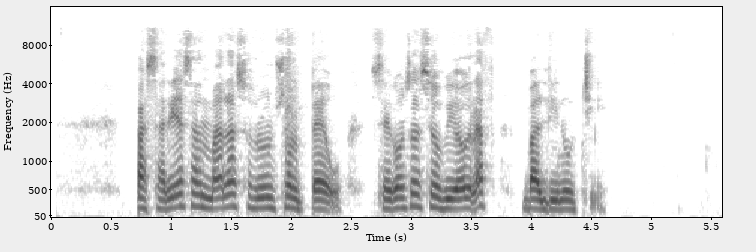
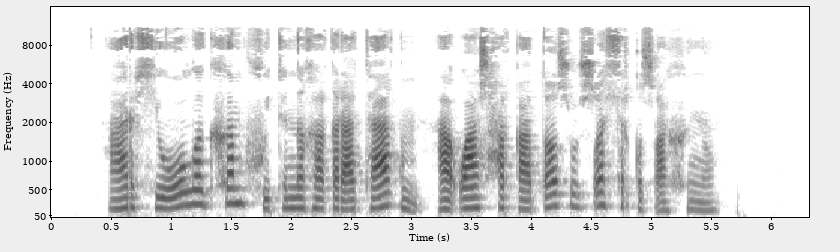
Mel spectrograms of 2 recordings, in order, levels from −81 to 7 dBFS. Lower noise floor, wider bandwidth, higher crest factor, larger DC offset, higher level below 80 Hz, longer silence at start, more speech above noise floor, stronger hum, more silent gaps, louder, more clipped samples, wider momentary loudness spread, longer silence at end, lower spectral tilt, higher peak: second, -72 dBFS vs -78 dBFS; about the same, 11.5 kHz vs 11.5 kHz; about the same, 22 dB vs 22 dB; neither; about the same, -66 dBFS vs -66 dBFS; first, 0.7 s vs 0.5 s; second, 48 dB vs 54 dB; neither; neither; about the same, -24 LUFS vs -23 LUFS; neither; about the same, 11 LU vs 12 LU; first, 1 s vs 0.8 s; first, -5 dB/octave vs -3.5 dB/octave; about the same, -4 dBFS vs -4 dBFS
